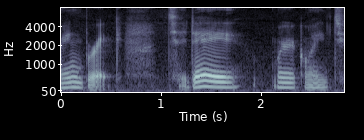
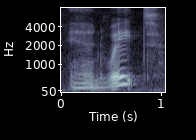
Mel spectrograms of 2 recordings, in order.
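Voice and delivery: ordinary delivery, nothing marked

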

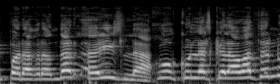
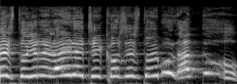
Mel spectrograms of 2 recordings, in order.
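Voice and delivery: higher, louder thrilled cry; amazed to find himself flying; gasping with excitement; excited surprise; 4 semitones higher, 5 dB louder than usual. Real, not acted. Suddenly flying in the game.

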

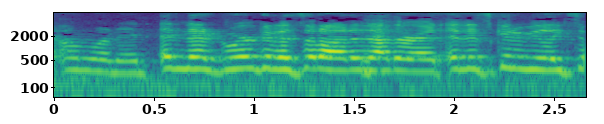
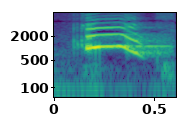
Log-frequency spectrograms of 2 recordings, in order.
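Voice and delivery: high squeal of excitement; excited squeal; 5 dB louder than usual. Real, not acted. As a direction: let out a thrilled shriek. Friends about to arrive.

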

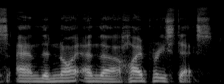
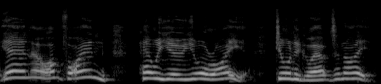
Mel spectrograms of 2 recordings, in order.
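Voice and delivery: much higher, quick and bubbly; usual cheery self; 9 semitones higher than usual. Retold or imitated. The friend's usual self, chirpy and upbeat to you. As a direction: breeze through it like the happy friend you normally are. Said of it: "You're normally like".

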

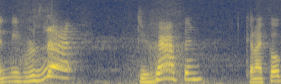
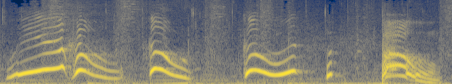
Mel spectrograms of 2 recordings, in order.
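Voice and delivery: excited cheering; much slower than usual. Real, not acted. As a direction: cheer like you just won. Cheering during combat.

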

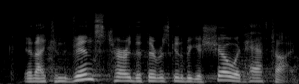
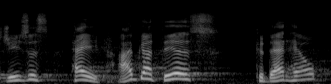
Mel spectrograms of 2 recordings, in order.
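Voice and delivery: put-on a small boy's eager offer, much higher and a bit louder; eager little boy; 8 semitones higher, 4 dB louder than usual. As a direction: hold up your lunch like a keen kid, voice pitched way up. Little boy offers his lunch.

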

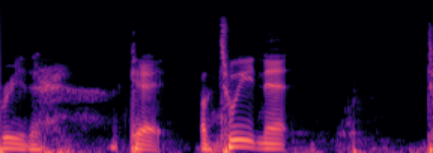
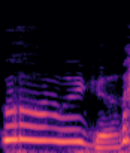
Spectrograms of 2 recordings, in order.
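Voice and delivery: high, giggling through the words; can't stop laughing; 3 dB quieter than usual. Real, not acted. Laughing fit.

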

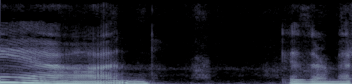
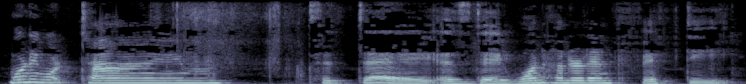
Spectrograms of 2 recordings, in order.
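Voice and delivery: announcing; 4 semitones higher, 7 dB louder, slower than usual. Acted. Teacher announces next activity.

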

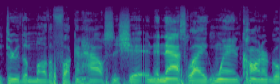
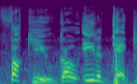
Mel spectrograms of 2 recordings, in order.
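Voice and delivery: high-pitched retold taunt; mock defiant yell; 10 semitones higher than usual. People inside refuse to open the door, mock defiant. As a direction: act out a cocky brush-off.

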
